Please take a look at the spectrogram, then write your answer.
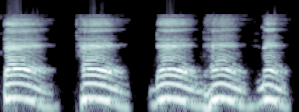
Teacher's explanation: मूर्धन्य व्यंजन वे होते हैं जिनका उच्चारण जीवा का मूर्धा को स्पर्श करता है, यानी जीव का जो बीच वाला हिस्सा मूर्धा को स्पर्श करता है।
